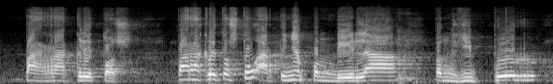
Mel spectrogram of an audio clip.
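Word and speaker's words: παράκλητος: lah bacanya para atau peri. Paraklitos.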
